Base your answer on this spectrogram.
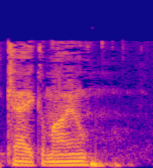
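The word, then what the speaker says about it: Kaaiakamanu: Vincent Keone Kaikamanu. Last is K-A-A.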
